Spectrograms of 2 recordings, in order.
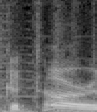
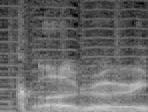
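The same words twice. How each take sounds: First: It is said like ka-TAR, stressing the end. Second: It is said like the word cutter. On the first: This is the usual, everyday way of saying it. The speaker calls it wrong. "technically it's not pronounced Qatar" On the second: This is claimed to be the technically correct way. The speaker calls it right. "it's pronounced Qatar"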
